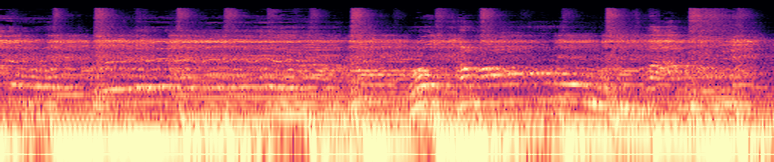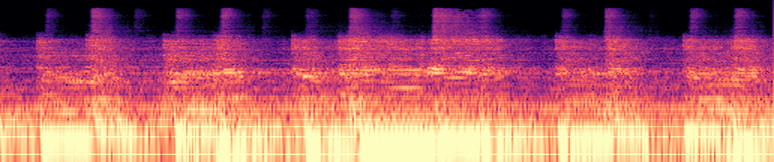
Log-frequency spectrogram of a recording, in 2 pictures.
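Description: Live blues band playing: a Telecaster-style electric guitar lead with bent notes over a heavy bass line and a steady drum beat.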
